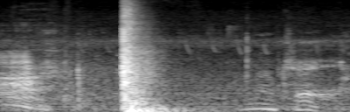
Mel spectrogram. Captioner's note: grunting; door closes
